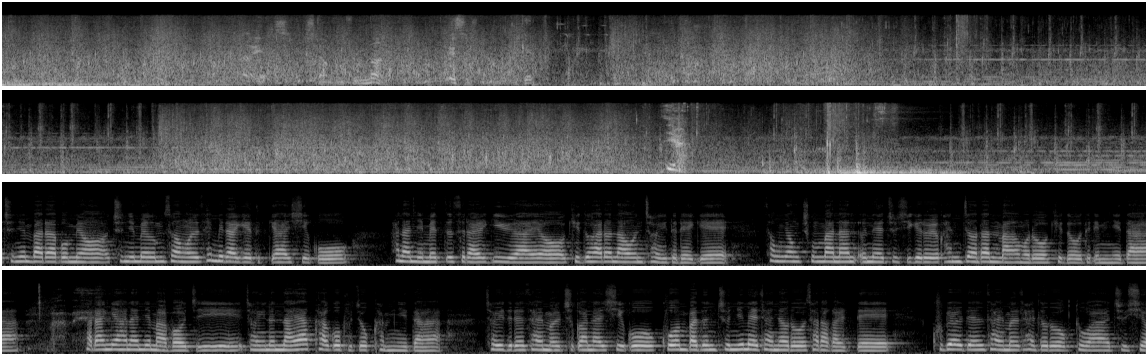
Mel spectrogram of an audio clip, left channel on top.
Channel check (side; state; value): both; different; correlation 0.00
